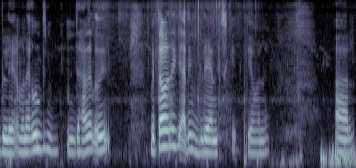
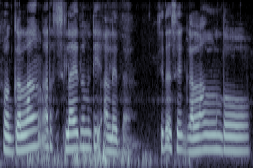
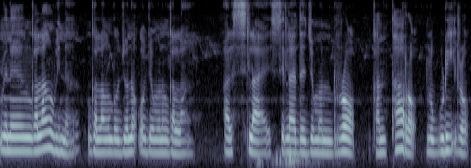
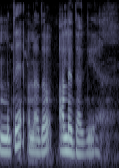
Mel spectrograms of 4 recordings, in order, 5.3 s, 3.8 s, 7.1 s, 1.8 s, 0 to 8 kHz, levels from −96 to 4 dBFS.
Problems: none marked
